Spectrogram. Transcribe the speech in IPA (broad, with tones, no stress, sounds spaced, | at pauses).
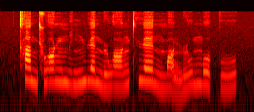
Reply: kʰ a˥˩ n ʂ w ɑ˥ ŋ m i˧˥ ŋ m ɥ ɛ˥˩ n ɻ w ɑ˧˥ ŋ t̪ʰ ɥ ɛ˥˩ n m ɑ̰˨˩ ŋ ɻ u˥ m o˥˩ ʊ̯ k u˧˥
